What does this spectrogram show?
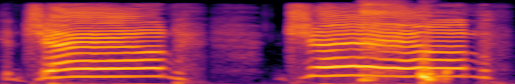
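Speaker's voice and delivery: high, loud searching yell; calling out. Acted. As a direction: shout for someone lost across a town. Imitating searchers calling through town.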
